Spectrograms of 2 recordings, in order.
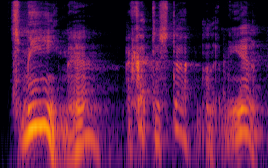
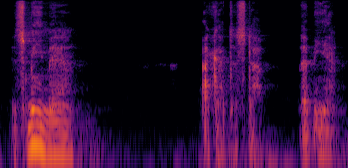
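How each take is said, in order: First: High, dopey stoner voice; whiny stoner begging at the door; dumb stoner voice. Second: Hushed lazy stoner mumble. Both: Retold or imitated. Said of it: "My dumb stoner voice".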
